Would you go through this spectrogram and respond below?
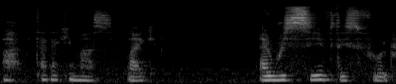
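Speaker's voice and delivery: soft unvoiced whisper; hushed whisper. Shown as a demonstration. Teacher shows how Japanese people quietly say it. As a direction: murmur it humbly under the breath. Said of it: "people are more like".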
